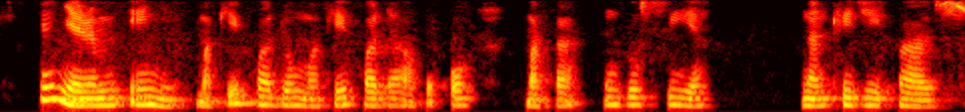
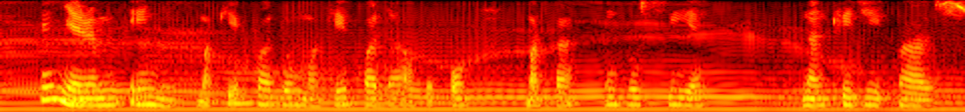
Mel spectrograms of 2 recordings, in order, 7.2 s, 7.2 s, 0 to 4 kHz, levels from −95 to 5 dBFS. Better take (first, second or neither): first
